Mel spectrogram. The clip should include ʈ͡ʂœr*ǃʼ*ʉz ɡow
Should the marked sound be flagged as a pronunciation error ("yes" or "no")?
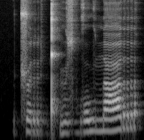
no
